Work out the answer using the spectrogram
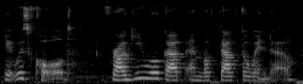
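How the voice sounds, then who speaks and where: A woman reading a children's picture book aloud as an expressive storyteller, with playful, emphatic sound words. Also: mid-range voice, moderate pace, gravelly, noisy background.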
